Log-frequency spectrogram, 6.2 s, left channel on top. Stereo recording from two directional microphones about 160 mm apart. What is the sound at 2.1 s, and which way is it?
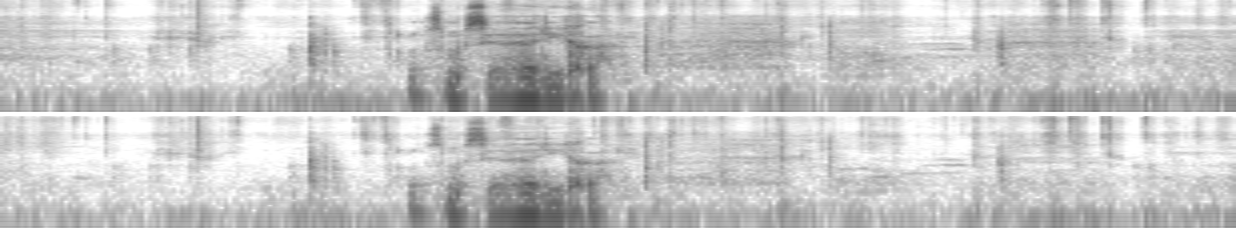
Speech, 15° right (ahead or behind).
